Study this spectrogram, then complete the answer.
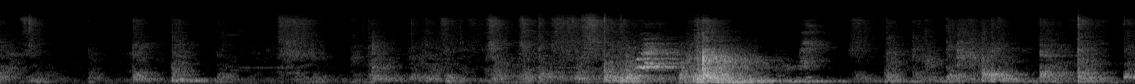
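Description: Bare feet shuffle and thump on a padded mat.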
